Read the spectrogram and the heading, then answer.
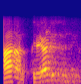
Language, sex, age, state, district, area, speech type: Maithili, male, 45-60, Bihar, Araria, rural, conversation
